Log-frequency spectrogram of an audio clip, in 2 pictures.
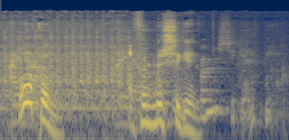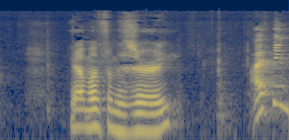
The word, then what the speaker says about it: Missouri: yeah I'm I'm from Missouri I've been the mazury mazury mazury mazury as my grandma used to put it Missouri cuz we had family down there and that's how she always pronounced it was yeah Missouri I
